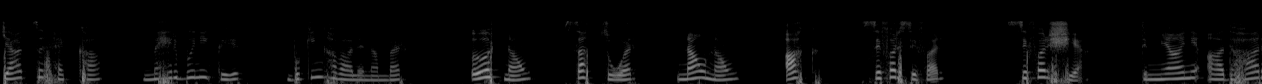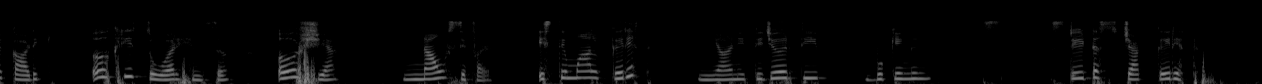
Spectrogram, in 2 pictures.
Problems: low volume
